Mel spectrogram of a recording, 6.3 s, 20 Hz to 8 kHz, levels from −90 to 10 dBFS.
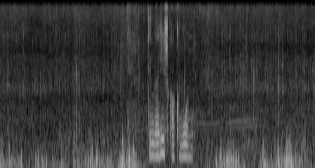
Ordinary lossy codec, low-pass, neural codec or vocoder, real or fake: none; 7.2 kHz; none; real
